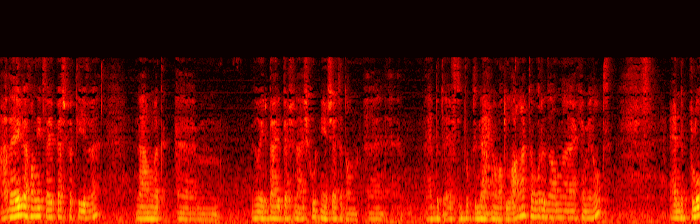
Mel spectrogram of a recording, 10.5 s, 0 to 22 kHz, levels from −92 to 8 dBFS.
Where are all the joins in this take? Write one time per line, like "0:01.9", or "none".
none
